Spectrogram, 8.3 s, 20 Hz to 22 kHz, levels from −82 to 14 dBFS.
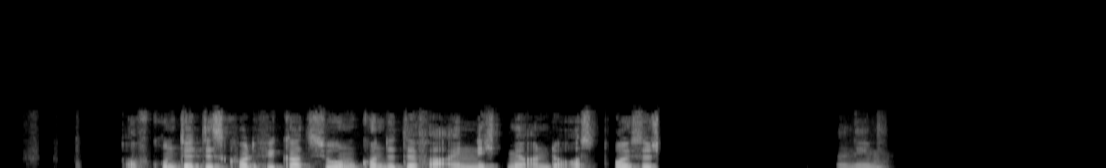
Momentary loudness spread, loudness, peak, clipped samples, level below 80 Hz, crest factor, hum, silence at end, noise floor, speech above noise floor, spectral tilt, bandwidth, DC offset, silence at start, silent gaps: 13 LU; -21 LUFS; -2 dBFS; under 0.1%; -66 dBFS; 22 dB; none; 1.65 s; under -90 dBFS; over 69 dB; -4.5 dB/octave; 8 kHz; under 0.1%; 0.95 s; 4.95-6.26 s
